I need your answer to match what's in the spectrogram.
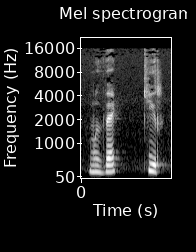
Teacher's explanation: ذال ہے، یہاں پہ زا کی آواز نہیں آنی چاہیے، مذکر. اور یہ جو آخر میں را ہے اس کو ہم ساکن کریں گے، تو اس کو بھی باریک کرنا ہوگا کیونکہ کیف کے نیچے جو ہے کسرہ ہے.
